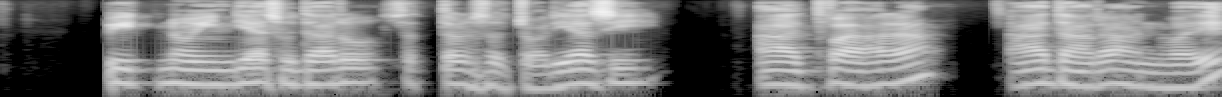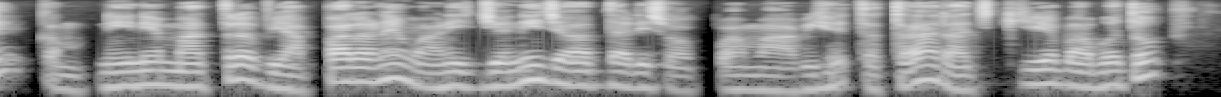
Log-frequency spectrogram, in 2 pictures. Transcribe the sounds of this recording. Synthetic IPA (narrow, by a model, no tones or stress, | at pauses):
piʈnoɪɳɖijasud̪ʱaɾosət̪ːəɾsɔt͡ʃɔɾjasi | aaa | ad̪ʱaɾaənʋəekəmpninemat̪ɾəʋjapaɾəneʋaɽ̃id͡ʒjənid͡ʒəʋab̚d̪aɾisɔ̃k̚ʋamãaʋiɦet̪ət̪ʰaɾad͡ʒkijəbabət̪o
